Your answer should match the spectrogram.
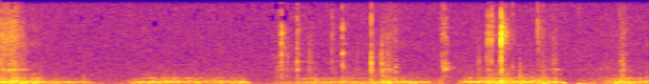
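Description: Quiet hand handling of heat-resistant tape and sublimation paper being smoothed around a mug: a scatter of light clicks and crinkles, with soft breathing between them.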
